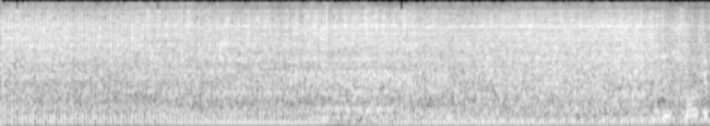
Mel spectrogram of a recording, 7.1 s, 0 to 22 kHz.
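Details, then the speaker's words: Yardman (MTD) snowblower with LCT single-cylinder engine, no-start after sitting years, fixed by dumping carb bowl and flushing gas tank: steady even buzz at 3400 rpm with no misses or surging; normal running. "it runs it's alive 3400 rpm just fine"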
